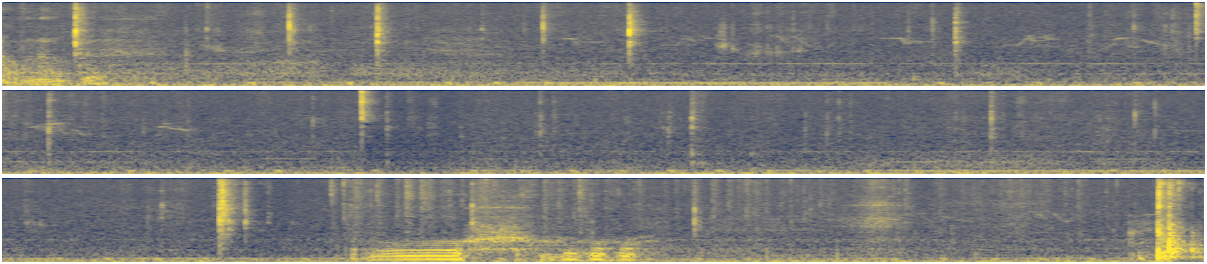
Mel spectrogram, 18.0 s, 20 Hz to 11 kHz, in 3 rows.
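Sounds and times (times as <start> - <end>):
low steady hum: 0.0 - 18.0
faint high chirps: 2.2 - 9.0.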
